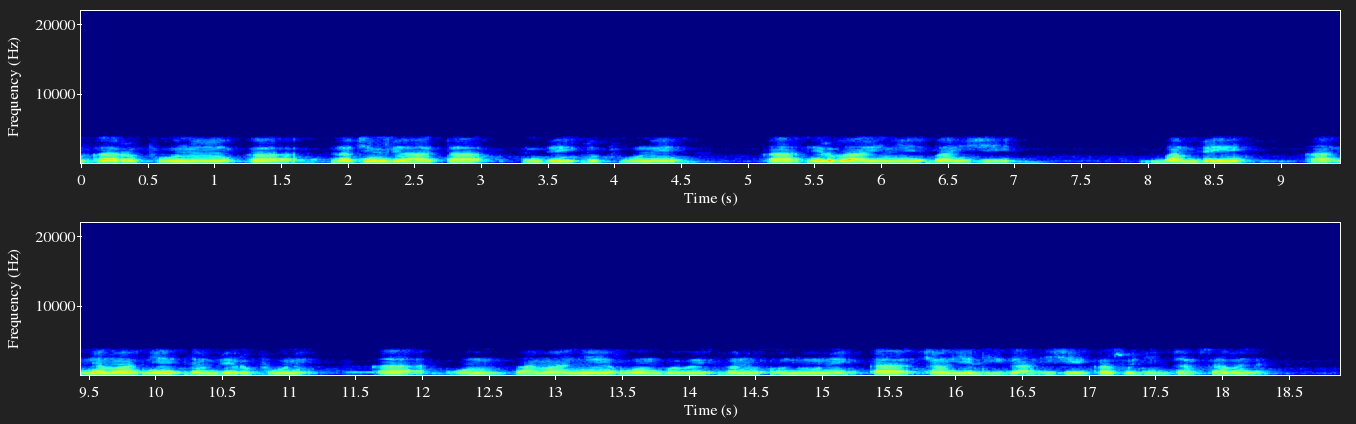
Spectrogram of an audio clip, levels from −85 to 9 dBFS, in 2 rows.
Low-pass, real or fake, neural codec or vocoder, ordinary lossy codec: 7.2 kHz; real; none; AAC, 16 kbps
